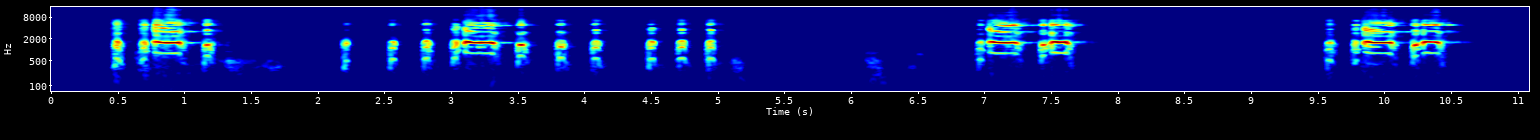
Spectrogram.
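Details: Female red junglefowl calling to attract males, giving harsh, clucking bursts: a quick run of short notes, then brief raspy cackles every few seconds against a quiet background.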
